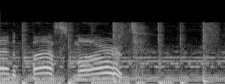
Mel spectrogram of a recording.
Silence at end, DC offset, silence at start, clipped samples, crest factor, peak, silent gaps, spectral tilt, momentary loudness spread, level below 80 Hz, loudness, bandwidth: 0 s; 1%; 0 s; under 0.1%; 14 dB; -2 dBFS; none; -5.5 dB/octave; 9 LU; -26 dBFS; -17 LUFS; 7.6 kHz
